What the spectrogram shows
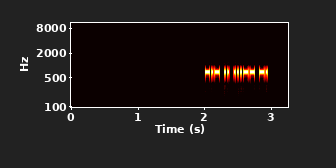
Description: Morse code, heard as a keyed tone, about 52 wpm, 700 Hz. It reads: KI3N
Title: USA Call Signs - 4 Characters - 50wpm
